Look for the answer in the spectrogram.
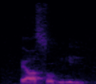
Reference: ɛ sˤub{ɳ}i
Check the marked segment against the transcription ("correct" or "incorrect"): incorrect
